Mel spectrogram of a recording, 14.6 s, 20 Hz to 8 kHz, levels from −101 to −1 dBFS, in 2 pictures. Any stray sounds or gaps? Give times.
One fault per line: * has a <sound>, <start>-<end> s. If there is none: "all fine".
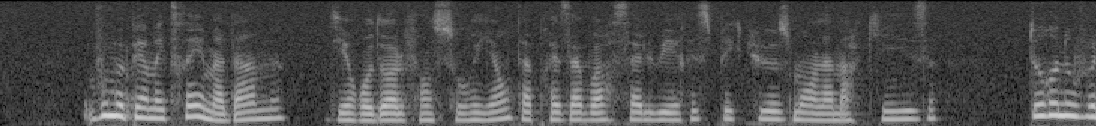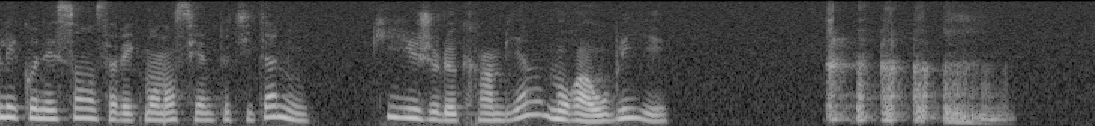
* has a throat clearing, 12.8-14.1 s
